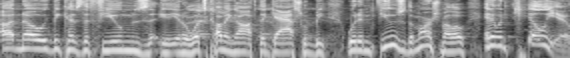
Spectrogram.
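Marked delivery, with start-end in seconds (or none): none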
